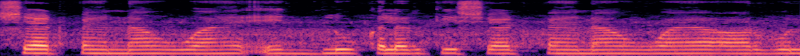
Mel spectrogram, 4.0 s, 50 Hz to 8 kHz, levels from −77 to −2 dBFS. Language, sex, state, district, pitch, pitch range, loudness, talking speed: Hindi, female, Chhattisgarh, Sarguja, 195 Hz, 195-200 Hz, -19 LUFS, 225 wpm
